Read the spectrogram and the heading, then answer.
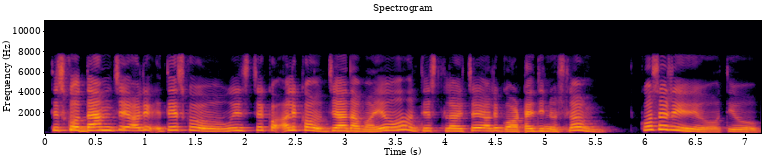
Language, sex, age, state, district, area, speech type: Nepali, female, 45-60, West Bengal, Darjeeling, rural, spontaneous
